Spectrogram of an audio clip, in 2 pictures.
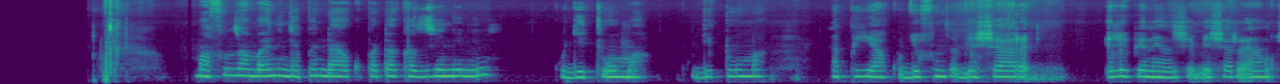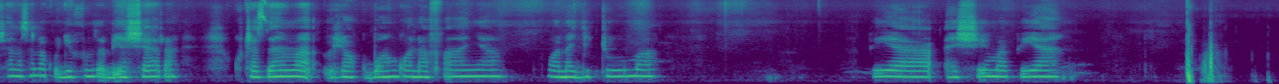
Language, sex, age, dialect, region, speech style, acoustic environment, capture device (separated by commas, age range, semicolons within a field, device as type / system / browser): Swahili, female, 18-24, Kenya - Mombasa, Kenya, happy, silence, mobile / Linux / Chrome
